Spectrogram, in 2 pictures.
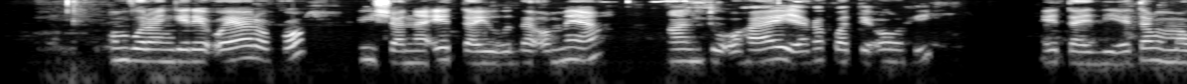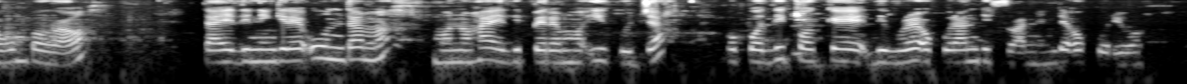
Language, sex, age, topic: Oshiwambo, female, 25-35, agriculture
